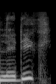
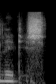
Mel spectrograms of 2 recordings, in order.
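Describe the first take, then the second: First: The word ends with a hard k sound. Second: The word ends with a soft hissing sound. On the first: "আমি পড়াচ্ছি লেডিক" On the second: "আপনি যদি লেডিস পড়তে চান সমস্যা নাই"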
